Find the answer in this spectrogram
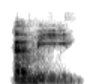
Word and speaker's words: அமீன்: பெலதில் பே பண்ணி பேதல் ஆமீன் என்று வரக்கூடாது ஆமீன் ஆமீன் அல்ல அமீன் அ என்று கூடாது அமீன் திருப்பி வஹாதல் பெலதின்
